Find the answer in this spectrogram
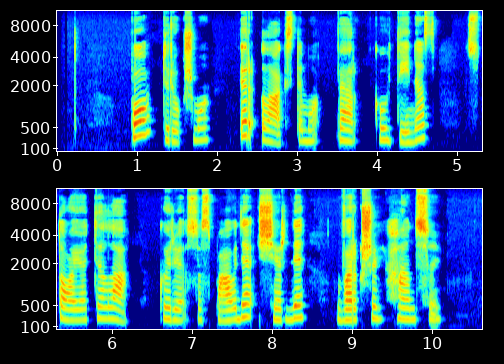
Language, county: Lithuanian, Vilnius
